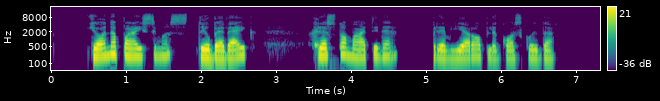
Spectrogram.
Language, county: Lithuanian, Vilnius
